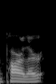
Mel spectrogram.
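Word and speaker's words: Parler: and it was cre parlor was created I'm pronouncing it like it's spelled p a r l e r um it was created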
